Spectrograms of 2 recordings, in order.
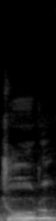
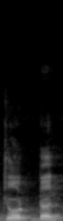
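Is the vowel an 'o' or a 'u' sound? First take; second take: u; o. First: The vowel is a 'u' sound. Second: The vowel is an 'o' sound.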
